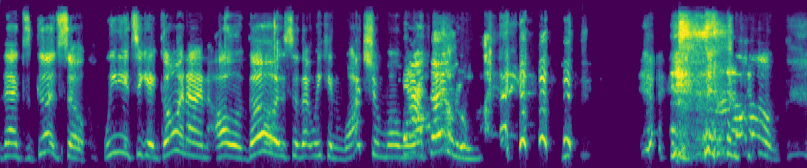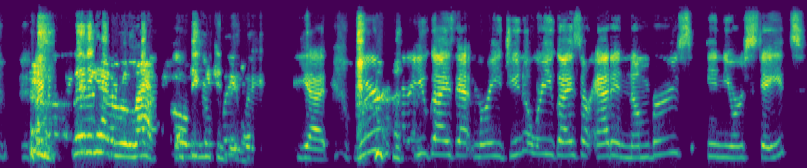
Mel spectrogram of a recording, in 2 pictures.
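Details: Adult woman speaking; typical speech.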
